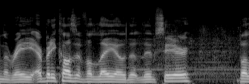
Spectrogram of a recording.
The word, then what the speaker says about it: Vallejo: they're always on the radio everybody calls it valeo that lives here but like everybody on the radio is like in vallejo they always like pronounce it hella weird they'll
